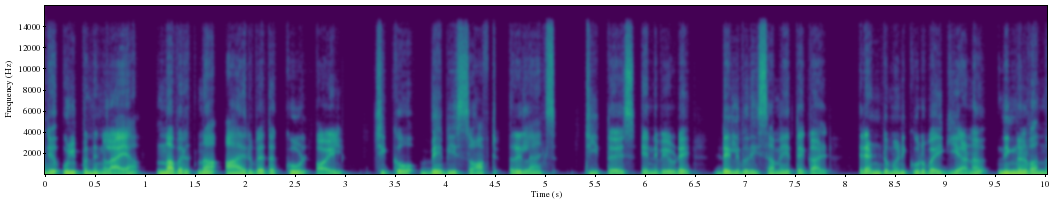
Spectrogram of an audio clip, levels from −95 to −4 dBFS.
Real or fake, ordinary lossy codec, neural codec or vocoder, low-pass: fake; none; autoencoder, 48 kHz, 128 numbers a frame, DAC-VAE, trained on Japanese speech; 14.4 kHz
